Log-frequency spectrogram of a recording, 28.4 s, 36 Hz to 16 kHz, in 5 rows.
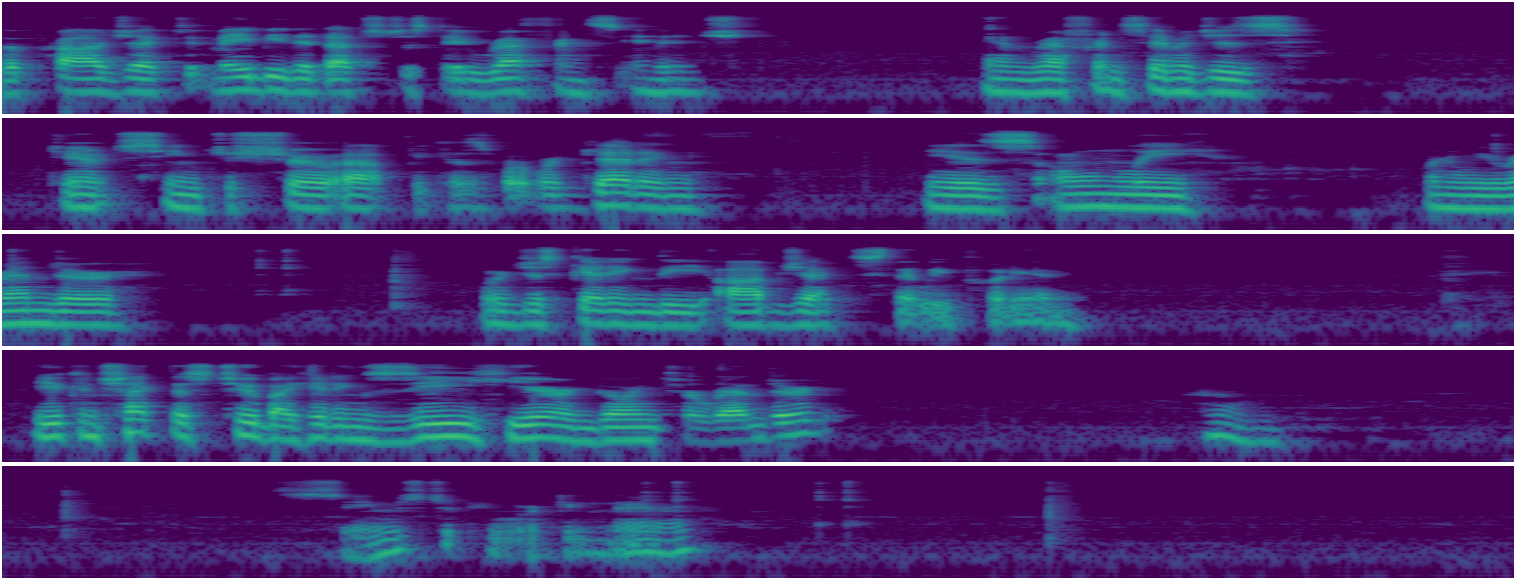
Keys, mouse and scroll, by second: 0.7-1.2 scroll up 3, 6.1 middle click, 11.0 KP_0, 13.7 click, 20.6 z, 23.8-24.6 scroll up 1, 24.6 scroll down 2, 27.5 click.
